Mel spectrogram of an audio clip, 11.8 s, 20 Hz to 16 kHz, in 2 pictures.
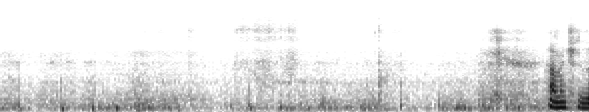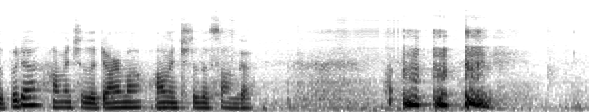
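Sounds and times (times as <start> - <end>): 
speech: 5.5 - 8.5
person clearing throat: 9.8 - 11.1
person recovering from a cough coughing: 9.8 - 11.2.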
